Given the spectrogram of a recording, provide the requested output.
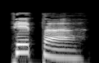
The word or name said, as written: pippa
